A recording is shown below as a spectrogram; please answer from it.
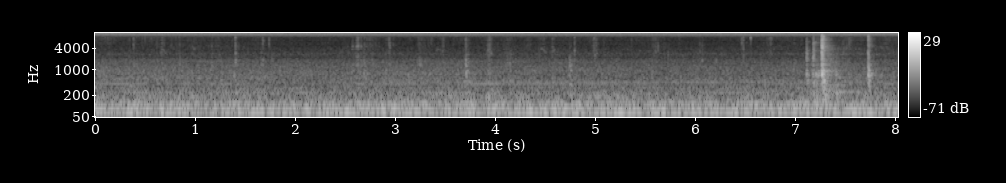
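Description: Faint clicks and small handling noises as a photocell's neutral wire is connected by gloved hands in an electrical panel, with one sharper click near the end, over a steady low background hum.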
